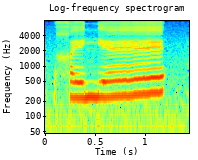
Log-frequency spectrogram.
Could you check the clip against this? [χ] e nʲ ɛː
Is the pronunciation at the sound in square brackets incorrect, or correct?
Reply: correct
